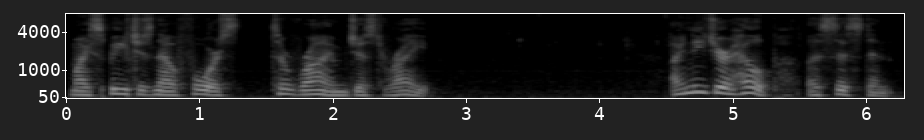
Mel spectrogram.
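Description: A man acts out a well-meaning wizard who brews potions and gets flustered. He is theatrical and exclamatory in this ASMR roleplay, with an average male pitch that swoops up and down animatedly. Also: animated, slow pace. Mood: dismayed. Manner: theatrical, exclamatory, speaks to a silent assistant.

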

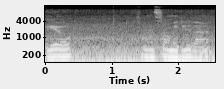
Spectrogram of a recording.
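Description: A woman's voice: sits low, little pitch movement, a little slow. Chatty middle-aged woman vlogging in a car. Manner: chatty, rambling, self-deprecating. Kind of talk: casual car chat to camera. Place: parked car, outdoors in sun. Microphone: phone camera on dashboard. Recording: distant mic with loud street noise.

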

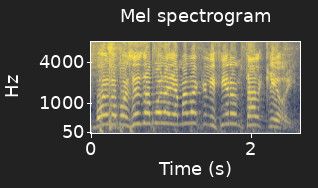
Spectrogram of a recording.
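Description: High, animated radio man. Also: fast talker. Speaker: radio presenter. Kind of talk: scripted radio storytelling. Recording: radio segment over music.

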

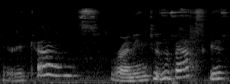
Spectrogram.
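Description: A middle-aged woman talks to children in a casual storytime manner. Her voice sits a little high, with some fry in it, and she takes her time. It is a homemade phone recording in a living room, with faint noise behind her. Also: huge pitch swings, a little slow, a little mellow. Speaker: elementary school teacher reading storytime. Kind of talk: casual livestream chat and picture-book read-aloud for children. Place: small living room at home, indoors. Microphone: phone at arm's length.

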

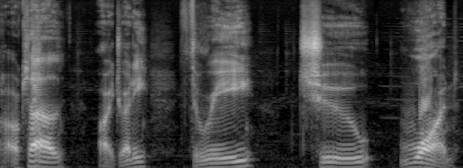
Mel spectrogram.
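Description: A man voicing a gruff middle-aged dragon-turtle king who is a strict father, in a lowered, stern voice. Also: very slow, darkish tone, full character voice. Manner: stern, patient, corrects his son.

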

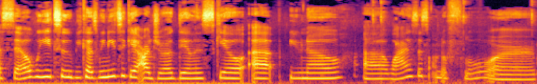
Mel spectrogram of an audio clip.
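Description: A woman casually narrates her gameplay session, tossing slang and asides right at her audience. Her voice sounds slightly worn, like she is losing it. Her tone sits at an ordinary middle pitch for a woman. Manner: chatty, slangy, talks straight to viewers. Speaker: gaming channel host. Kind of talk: casual let's-play commentary.

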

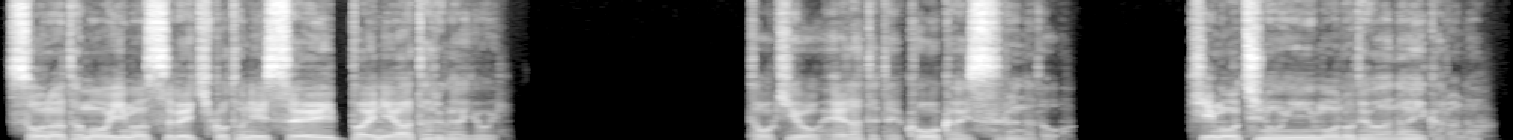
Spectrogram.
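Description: Guy voicing a proud old-school samurai warlord for a game, lowish voice, really slow and stately, kinda wry. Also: a little mellow, no echo, studio quality, natural voice. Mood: resolute, solemn. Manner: stately, measured, archaic lordly speech. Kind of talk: scripted game character lines.

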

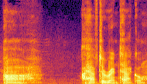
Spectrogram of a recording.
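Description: A man's voice: lowish voice, fairly even intonation, unhurried, bright, forceful tone. A man playing a stoic, earnest young martial artist in a video game, speaking in a stiff, reserved way. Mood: reserved, calm.

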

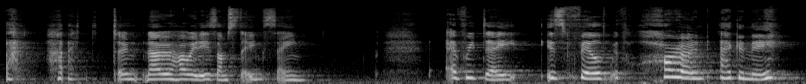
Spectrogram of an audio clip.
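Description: Actress as weary besieged daughter, high voice, earnest and plain-spoken, sci-fi audio drama. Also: female voice, takes it slowly. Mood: anguished, pleading.

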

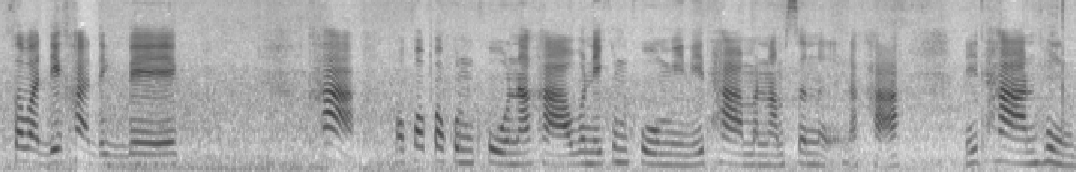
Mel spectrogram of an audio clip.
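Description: A woman's voice: on the high side, moderate pace, noisy background. A woman teacher telling a puppet story to young children in simple, repeated phrases. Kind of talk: children's storytelling with questions and sound effects.

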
